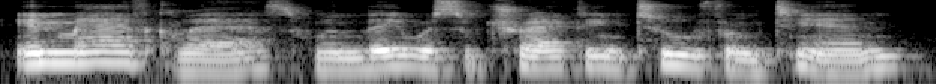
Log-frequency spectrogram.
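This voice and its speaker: A middle-aged woman reading a children's book aloud in an expressive, deliberate, emphatic storytelling manner. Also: low-pitched. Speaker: storybook reader. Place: indoors, furnished home room.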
